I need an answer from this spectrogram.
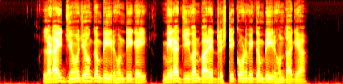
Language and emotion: Punjabi, neutral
